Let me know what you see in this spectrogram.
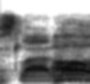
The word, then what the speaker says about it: Slidell: Did I say that right, Coach? – That's right, Slidell High.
